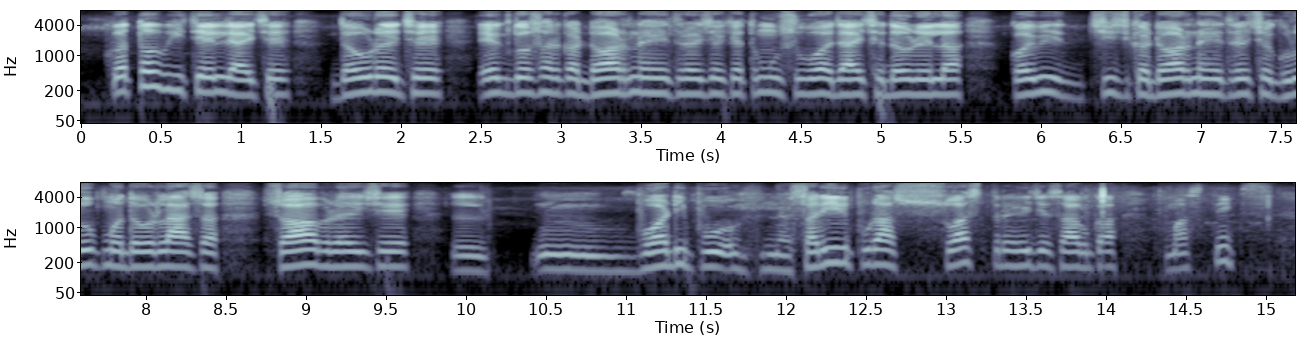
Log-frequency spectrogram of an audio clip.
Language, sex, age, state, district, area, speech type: Maithili, male, 18-30, Bihar, Darbhanga, rural, spontaneous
